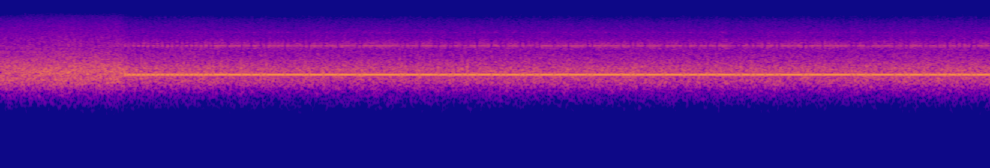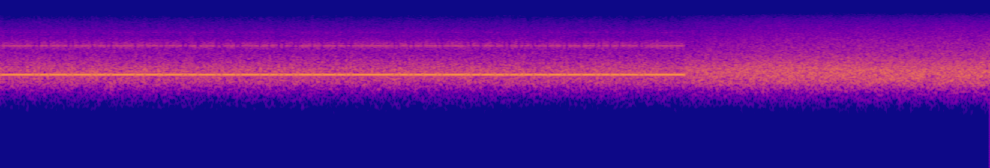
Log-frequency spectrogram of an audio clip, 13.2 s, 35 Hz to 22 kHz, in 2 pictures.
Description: PSK31 (31.25 baud), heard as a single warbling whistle, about 1260 Hz, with radio static and a narrow filter.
